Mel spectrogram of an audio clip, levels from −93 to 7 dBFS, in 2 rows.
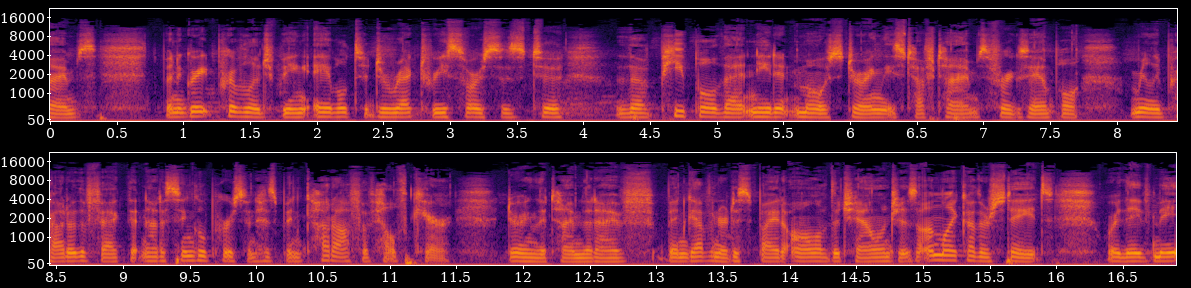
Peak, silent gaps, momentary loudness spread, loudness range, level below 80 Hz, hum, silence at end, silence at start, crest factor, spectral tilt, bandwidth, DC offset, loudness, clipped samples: -4 dBFS; none; 7 LU; 3 LU; -48 dBFS; none; 0 s; 0 s; 18 dB; -2.5 dB/octave; 15.5 kHz; 1%; -19 LUFS; under 0.1%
